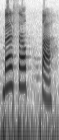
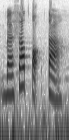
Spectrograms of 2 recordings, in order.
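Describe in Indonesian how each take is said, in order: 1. Bunyi t menyatu sepenuhnya dengan ta. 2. Bunyi t dilafalkan terpisah sebelum ta. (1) "Ustazah bacanya basatta" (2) "bukan basatta"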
